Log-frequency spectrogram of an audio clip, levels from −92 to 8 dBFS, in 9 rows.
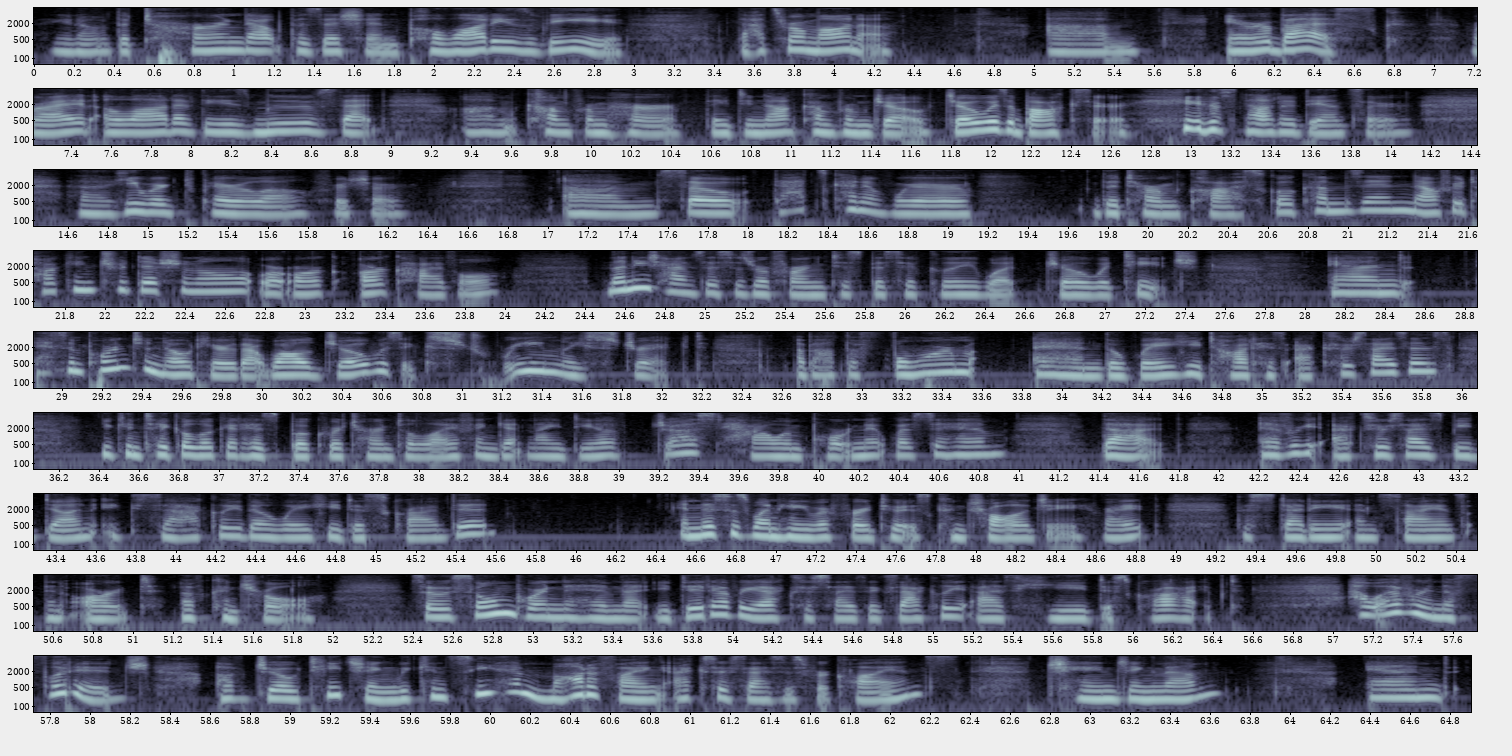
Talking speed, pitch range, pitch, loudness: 170 wpm, 180-215 Hz, 195 Hz, -29 LUFS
